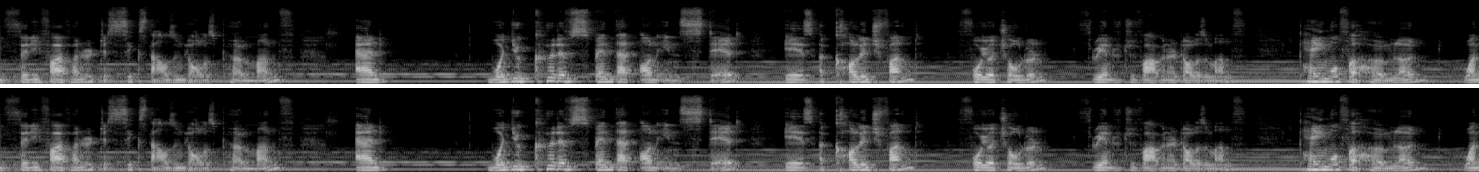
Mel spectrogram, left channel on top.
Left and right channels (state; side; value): identical; both; correlation 1.00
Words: $3,500 to $6,000 per month. And what you could have spent that on instead is a college fund for your children, $300 to $500 a month, paying off a home loan,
